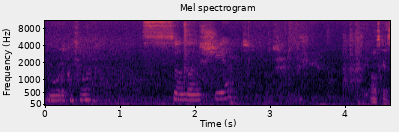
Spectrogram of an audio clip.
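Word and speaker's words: Celosia: Solosia. I was gonna say salacious. You might need to spell that for them.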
